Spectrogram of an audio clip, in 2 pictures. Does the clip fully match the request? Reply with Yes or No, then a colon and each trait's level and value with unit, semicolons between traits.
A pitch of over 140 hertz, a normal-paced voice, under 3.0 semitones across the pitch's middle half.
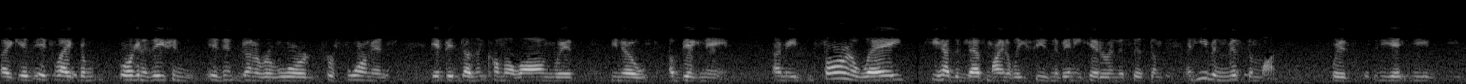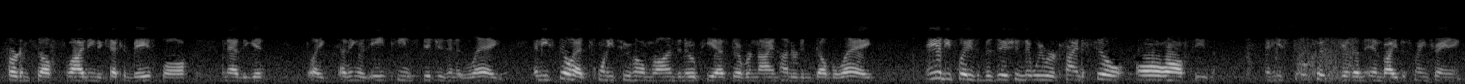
No: medium, 185 Hz; fast, 220 wpm; narrow, 2.4 semitones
